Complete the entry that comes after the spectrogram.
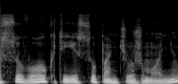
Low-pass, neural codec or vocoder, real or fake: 10.8 kHz; none; real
